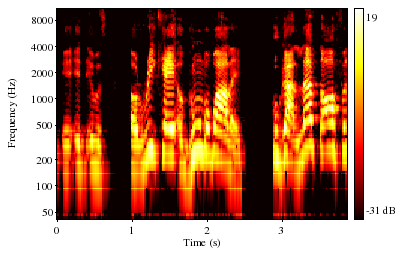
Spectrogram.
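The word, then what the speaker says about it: Arike Ogunbowale: it wasn't debated at nauseum on first take arque agba W that is how you pronounce her name it it was arque agumba W who got left off of the off the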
